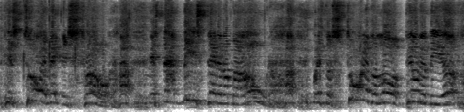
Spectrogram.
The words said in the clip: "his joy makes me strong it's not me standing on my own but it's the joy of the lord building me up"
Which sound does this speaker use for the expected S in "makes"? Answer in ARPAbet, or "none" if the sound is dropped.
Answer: none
